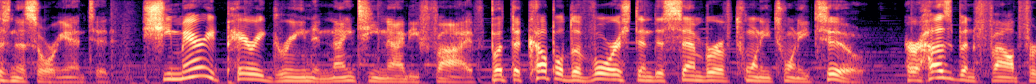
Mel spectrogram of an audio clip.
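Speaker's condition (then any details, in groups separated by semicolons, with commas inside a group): No condition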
